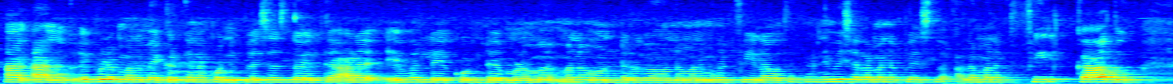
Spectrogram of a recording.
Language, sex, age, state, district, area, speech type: Telugu, female, 18-30, Telangana, Nalgonda, urban, spontaneous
